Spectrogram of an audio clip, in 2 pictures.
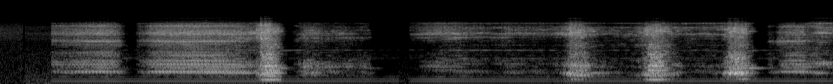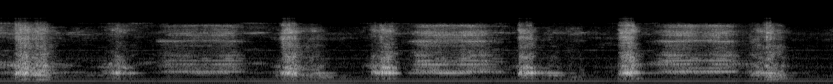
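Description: A square scraper shaves and cleans up a wood turning on a lathe for a Minnie Mouse piece, giving a steady rasping whir broken by repeated short scraping strokes, close and fairly loud.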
